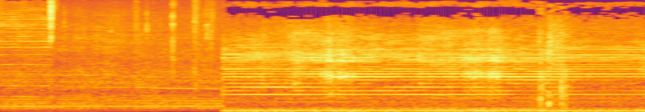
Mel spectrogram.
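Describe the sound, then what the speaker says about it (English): An electric shaver buzzes steadily while shaving a head, switching on partway through with a loud, close, continuous hum and faint ticking underneath. "I'm probably gonna end up shaving it a little bit lower"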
